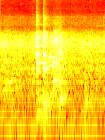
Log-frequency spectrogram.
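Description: Sardines being mashed in simmering sauce in a pan, a short, close burst of scraping and squelching over a continuous soft sizzle.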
